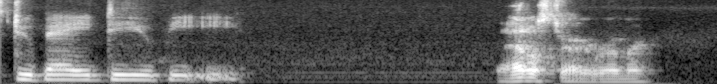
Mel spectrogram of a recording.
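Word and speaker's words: Dube: my name spelled wrong like you have it spelled like boude but it's dubai d-u-b-e that'll start a rumor and then just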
